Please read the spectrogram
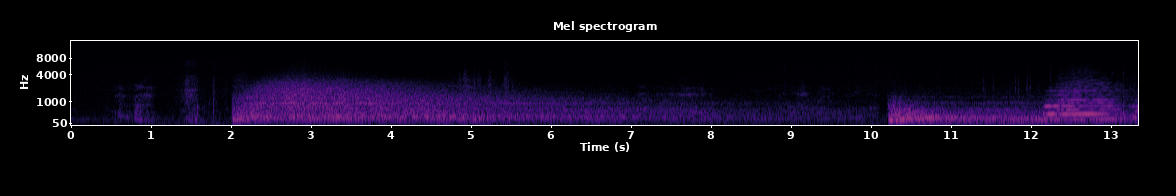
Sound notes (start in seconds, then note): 2.0 gong banging; 10.4 ominous music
